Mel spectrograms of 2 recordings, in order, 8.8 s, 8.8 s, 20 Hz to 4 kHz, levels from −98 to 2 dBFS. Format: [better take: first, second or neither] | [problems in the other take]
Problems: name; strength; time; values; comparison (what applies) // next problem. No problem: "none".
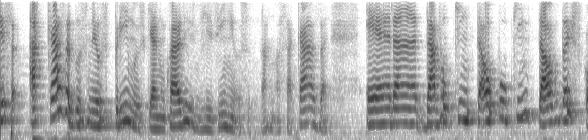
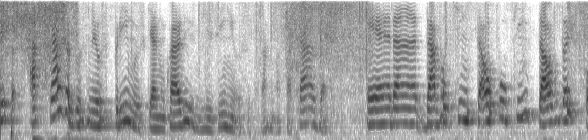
first | background sound (Tearing); 13 dB below the speech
